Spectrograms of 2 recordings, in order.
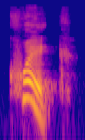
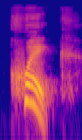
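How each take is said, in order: First: Whispered word. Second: Said in the usual way. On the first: Shown as a demonstration. Teacher models word twice.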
